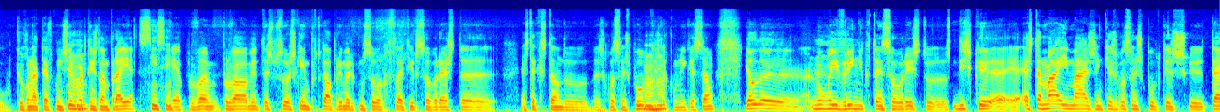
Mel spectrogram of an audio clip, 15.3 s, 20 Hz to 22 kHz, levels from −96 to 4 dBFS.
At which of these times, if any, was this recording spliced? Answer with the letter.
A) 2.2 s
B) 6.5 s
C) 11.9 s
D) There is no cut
C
